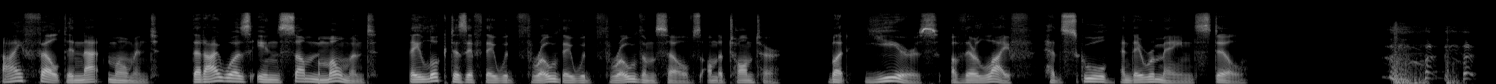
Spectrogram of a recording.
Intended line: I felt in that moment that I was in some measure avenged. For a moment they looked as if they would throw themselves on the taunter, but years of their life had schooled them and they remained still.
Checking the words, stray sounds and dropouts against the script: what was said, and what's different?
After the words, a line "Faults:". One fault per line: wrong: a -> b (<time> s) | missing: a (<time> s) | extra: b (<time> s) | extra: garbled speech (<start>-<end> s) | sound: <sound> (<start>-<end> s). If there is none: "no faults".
I felt in that moment that I was in some a moment they looked as if they would throw they would throw themselves on the taunter, but years of their life had schooled and they remained still.
Faults:
missing: measure avenged For (3.2 s)
extra: they would throw (5.6 s)
missing: them (11.2 s)
sound: cough (13.8-14.8 s)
